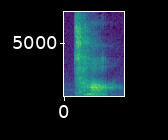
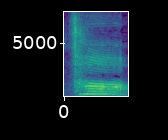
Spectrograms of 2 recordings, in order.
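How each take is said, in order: First: The t sound at the start is strong. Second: The t sound at the start is weak. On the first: The speaker calls it right. "a very strong start" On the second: The speaker calls it wrong. "Don't say like cha or ta or ka"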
